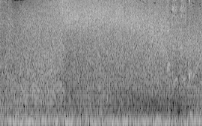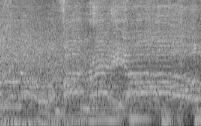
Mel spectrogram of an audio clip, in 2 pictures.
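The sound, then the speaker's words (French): A man's voice imitates an artificial snow cannon with a loud, continuous rushing hiss that shifts into strained, buzzing vocal tones and sputtering bursts toward the end. “mais en hiver, il fait aussi canon à neige artificielle.”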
